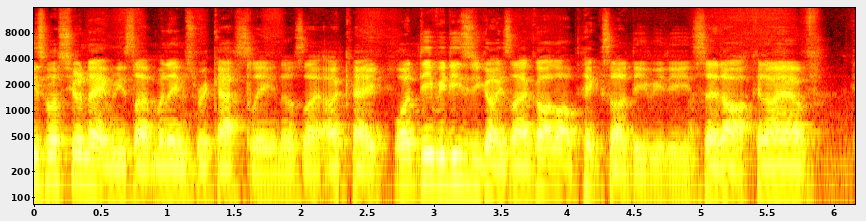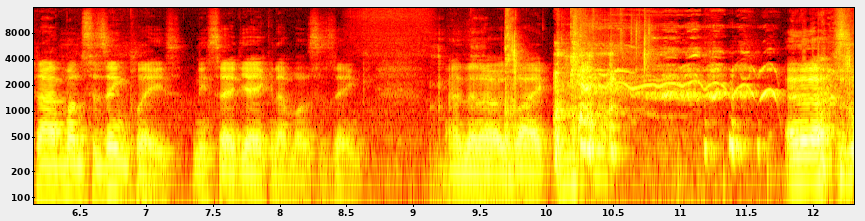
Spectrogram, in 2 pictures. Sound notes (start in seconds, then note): 9.5 spitting water; 10.2 laughing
